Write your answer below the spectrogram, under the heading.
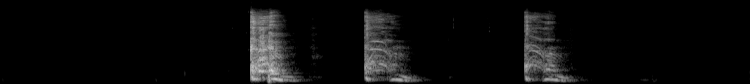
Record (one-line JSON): {"three_cough_length": "7.5 s", "three_cough_amplitude": 31120, "three_cough_signal_mean_std_ratio": 0.25, "survey_phase": "alpha (2021-03-01 to 2021-08-12)", "age": "65+", "gender": "Female", "wearing_mask": "No", "symptom_none": true, "smoker_status": "Prefer not to say", "respiratory_condition_asthma": false, "respiratory_condition_other": false, "recruitment_source": "REACT", "submission_delay": "1 day", "covid_test_result": "Negative", "covid_test_method": "RT-qPCR"}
